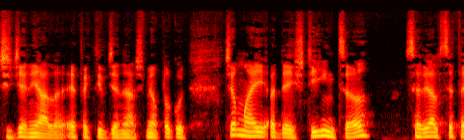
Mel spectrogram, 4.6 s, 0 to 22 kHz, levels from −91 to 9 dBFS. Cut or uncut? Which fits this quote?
cut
